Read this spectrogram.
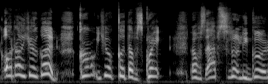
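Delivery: high, loud gushing reassurance from a co-star; co-star reassuring. Retold or imitated. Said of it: "And she was like".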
